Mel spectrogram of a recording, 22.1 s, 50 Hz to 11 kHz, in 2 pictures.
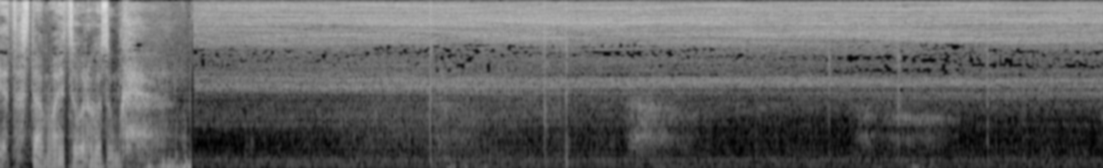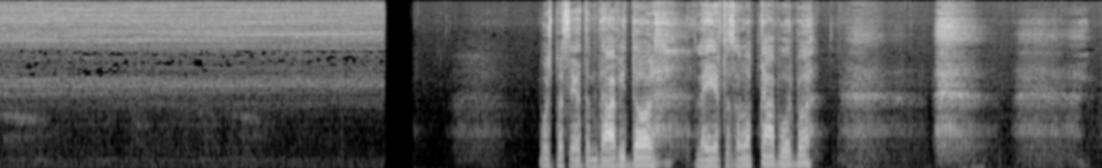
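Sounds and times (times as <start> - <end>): gas stove burning hiss: 1.3 - 14.9
faint clicks: 8.2 - 10.0.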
